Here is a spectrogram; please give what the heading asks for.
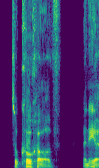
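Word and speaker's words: כוכב: The first K is on the right, looks like a backwards C, and it has a dot in it, so it's pronounced K. The same letter two to the left does not have a dot, so it's pronounced H.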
